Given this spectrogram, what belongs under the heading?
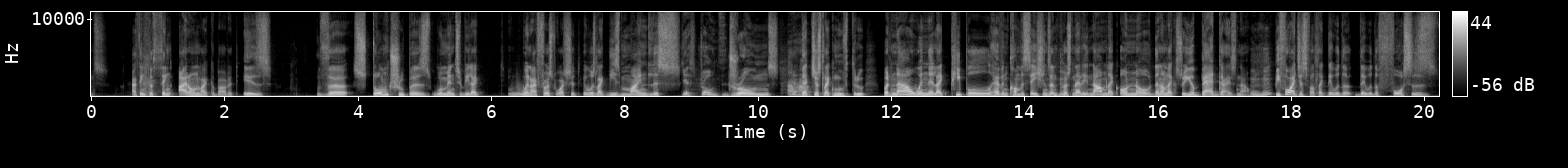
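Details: Adult male speaker in conversation; normal speech.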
